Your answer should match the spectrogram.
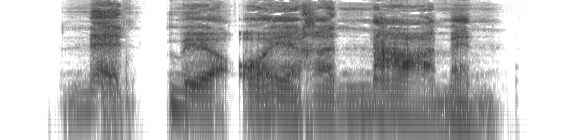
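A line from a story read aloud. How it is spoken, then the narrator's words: Deep-voiced undead demanding. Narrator (German): forderte der Untote mit tiefer Stimme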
